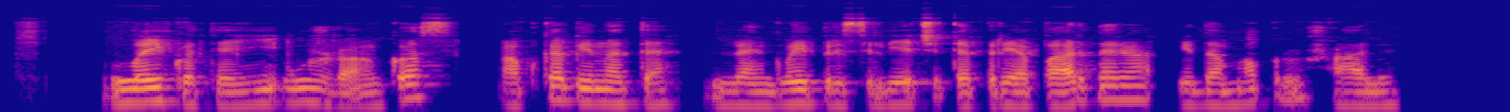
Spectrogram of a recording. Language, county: Lithuanian, Šiauliai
